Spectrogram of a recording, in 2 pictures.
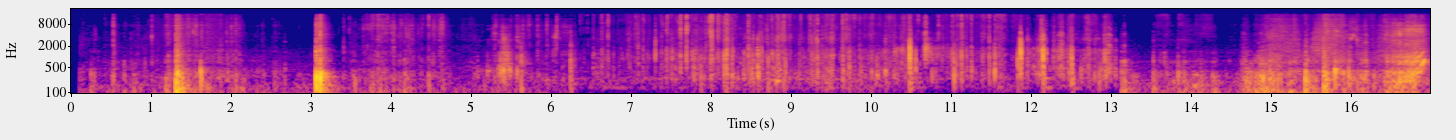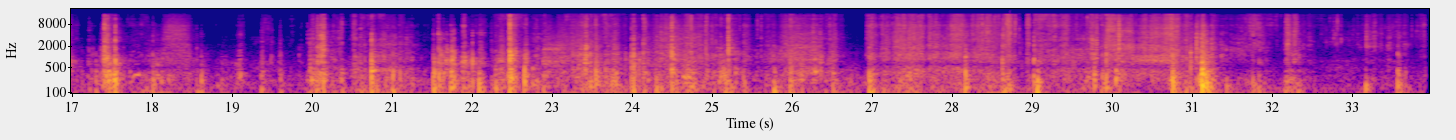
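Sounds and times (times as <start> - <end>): packaging tearing and crinkling: 3.6 - 13.2.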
